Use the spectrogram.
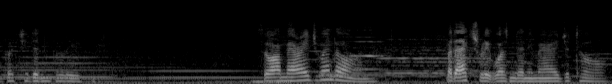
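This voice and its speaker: An actress playing an earnest, emotional wife in a melodramatic radio drama. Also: female voice, lowish voice, lo-fi sound, close to an everyday voice. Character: anxious, loving pregnant wife, later sad and reflective narrator. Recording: vintage radio drama with music behind.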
